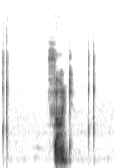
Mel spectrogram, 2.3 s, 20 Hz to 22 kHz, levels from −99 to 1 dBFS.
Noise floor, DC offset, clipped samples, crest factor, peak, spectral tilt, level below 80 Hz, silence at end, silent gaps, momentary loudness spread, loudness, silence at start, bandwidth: -84 dBFS; under 0.1%; under 0.1%; 24 dB; -8 dBFS; -5 dB/octave; -74 dBFS; 0.4 s; none; 20 LU; -26 LUFS; 0.05 s; 10 kHz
